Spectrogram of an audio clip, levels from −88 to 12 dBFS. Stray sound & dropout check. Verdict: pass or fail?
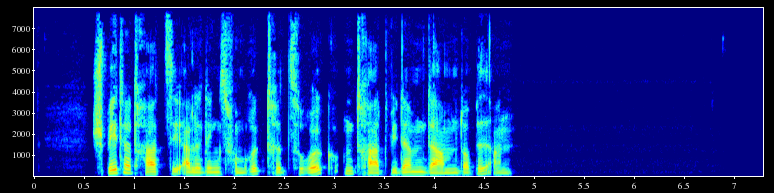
pass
